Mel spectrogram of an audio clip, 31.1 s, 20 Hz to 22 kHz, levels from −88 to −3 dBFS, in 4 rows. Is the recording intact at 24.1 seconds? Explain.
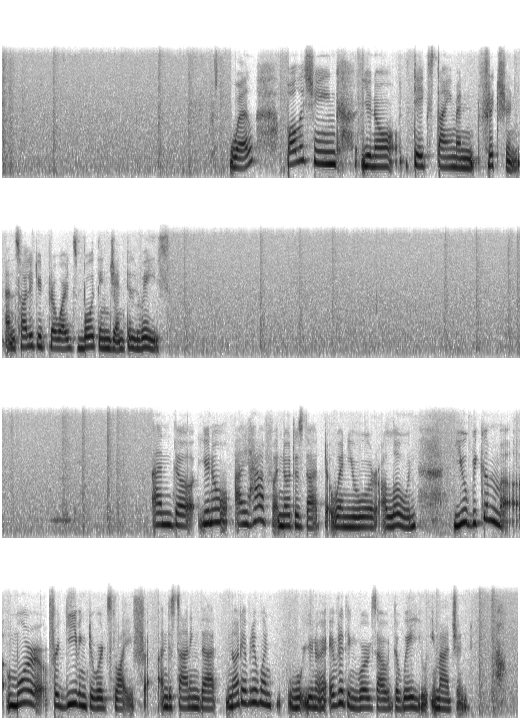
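No. The audio is not intact at 24.1 seconds. A lost packet rebuilt from error correction covers 24.02 to 24.20 s, between "you become uh more" and "towards life understanding that". About 100 ms of audio failed to arrive, which fits five 20 ms Opus packets. Each following packet carried a low-bitrate backup copy, and the decoder played those instead of leaving a gap. The rebuilt stretch sounds rougher and noisier than the audio around it, with no silence.

Just before this, short concealed packet loss at 23.97 to 24.04 s left about 40 ms missing. The receiver filled it by extending the preceding sound, from its pitch where voiced and with shaped noise where not, then faded back into real audio. It is heard as a brief smear or wobble leading into the rebuilt section, and a short consonant there can drop out.

Gain pumping runs through the whole clip, including this moment. 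The gain swings by around 20 dB. This is likely caused by gain set far too high for the microphone, with a fast limiter pulling it down on each loud passage and squashing loud and soft parts together.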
